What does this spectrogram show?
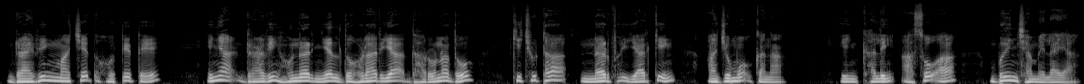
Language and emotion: Santali, fearful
